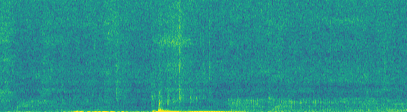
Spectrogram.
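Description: Creatures growl and snarl close by.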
